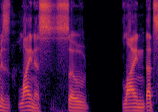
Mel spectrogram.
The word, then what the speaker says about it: Linus: I have an argument with the fact that you say Linux. Started watching. I mean, his name is Linus, but I understand okay.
